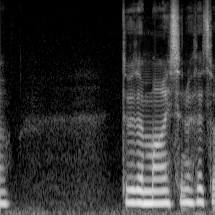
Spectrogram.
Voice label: "maes", Welsh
